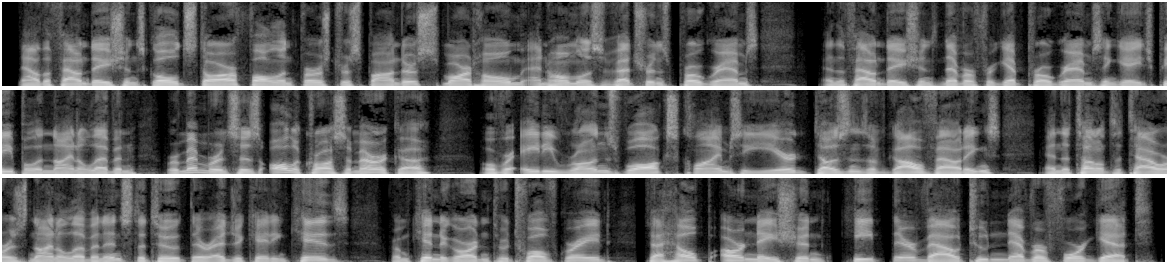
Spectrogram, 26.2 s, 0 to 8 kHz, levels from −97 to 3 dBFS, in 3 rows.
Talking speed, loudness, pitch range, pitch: 150 wpm, -22 LUFS, 120-140 Hz, 130 Hz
